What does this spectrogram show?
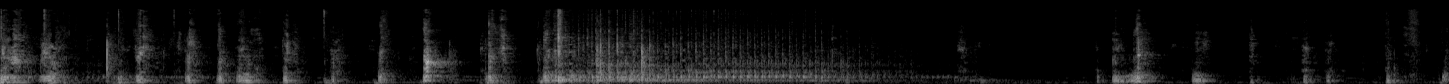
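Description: A corgi makes a run of short barks and yips, then a drawn-out groaning whine.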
